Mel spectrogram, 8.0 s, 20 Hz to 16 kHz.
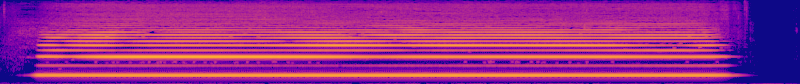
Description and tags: Part of the Good-sounds dataset of monophonic instrumental sounds.
instrument::clarinet
note::Gsharp
octave::4
midi note::56
good-sounds-id::602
